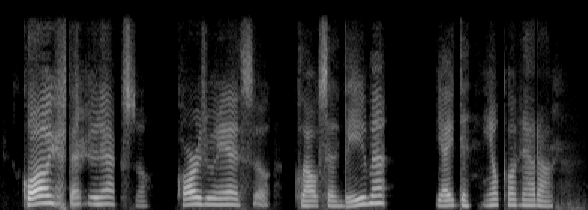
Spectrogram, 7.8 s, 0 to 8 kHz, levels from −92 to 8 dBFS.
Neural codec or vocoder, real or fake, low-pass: codec, 16 kHz, 0.5 kbps, FunCodec, trained on Chinese and English, 25 frames a second; fake; 7.2 kHz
